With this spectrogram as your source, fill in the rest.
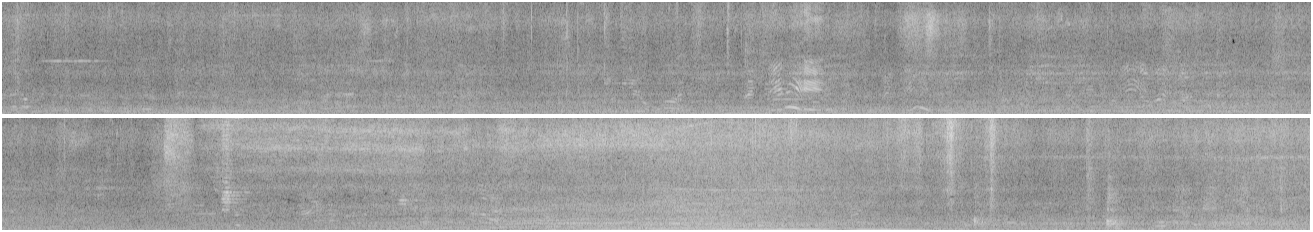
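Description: A busy street crowd murmurs outdoors.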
